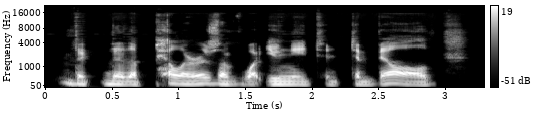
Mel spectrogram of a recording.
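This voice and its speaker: A man's unremarkable speaking voice at medium pitch, with fairly even intonation and a dry, close sound with no echo. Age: 60s. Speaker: family wealth advisor. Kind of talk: podcast interview.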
